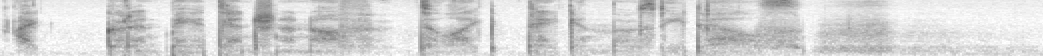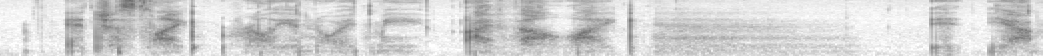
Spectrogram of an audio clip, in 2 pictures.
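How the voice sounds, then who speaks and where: A woman whispering a casual, opinionated and geeky ramble as an ASMR host. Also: sharp tone.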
